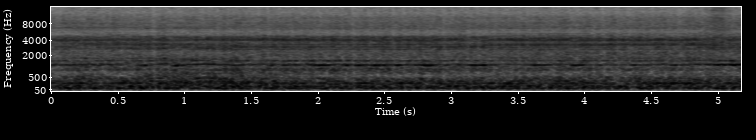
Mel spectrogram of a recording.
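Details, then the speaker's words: Engine idling near operating temperature after new radiator, with water pump back on and reused bypass hose: smooth even idle, steady hum, no ticking, knocking or misses; running a whole lot smoother, heater output still not warm. "Thing sounds a lot smoother. Whole lot smoother."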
